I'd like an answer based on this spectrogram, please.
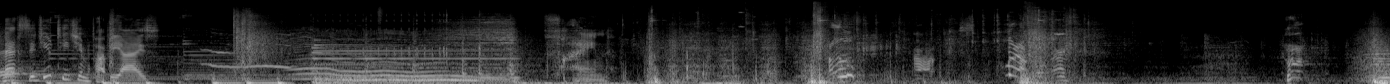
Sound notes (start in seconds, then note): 1.9 animals whine; 8.2 Grinch grimaces in pain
